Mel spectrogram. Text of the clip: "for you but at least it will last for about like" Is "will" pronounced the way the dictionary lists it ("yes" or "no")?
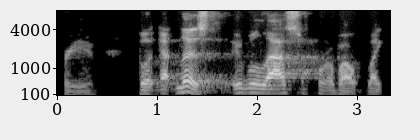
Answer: yes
